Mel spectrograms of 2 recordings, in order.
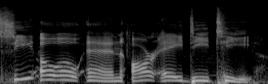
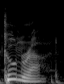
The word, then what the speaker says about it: Coonrod: yesterday yes I apologize been mispronouncing his name spelled c o o n r a DT I I said coonrad it's coonrod Rod that was and that was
